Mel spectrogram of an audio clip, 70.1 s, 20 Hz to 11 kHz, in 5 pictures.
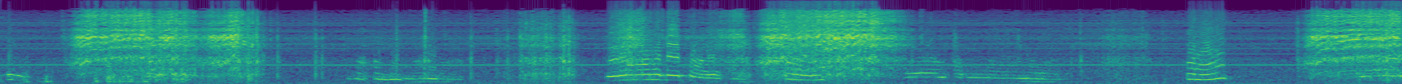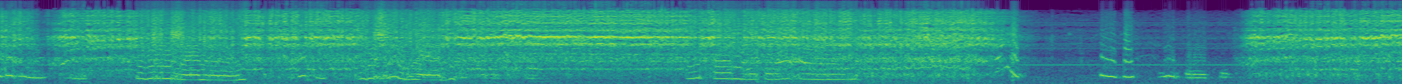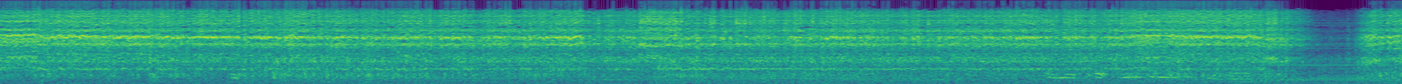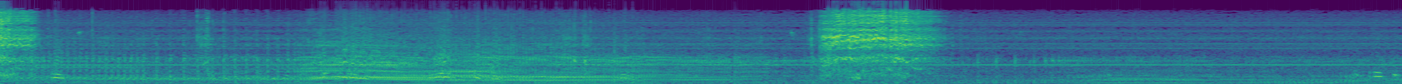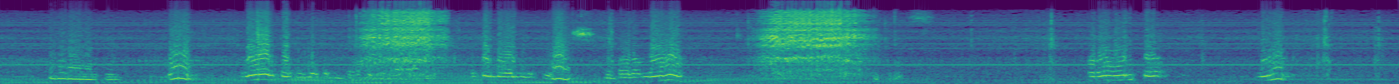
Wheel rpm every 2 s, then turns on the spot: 60, 30, 10, 30, 50, 10, 60, 120, 160, 160, 160, 140, 10, 100, 160, 160, 160, 160, 160, 160, 80, 10, 0, 0, 0, 50, 0, 0, 0, 20, 30, 20, 40, 0, 10.
2-4 10-12 24-26 60-62 64-66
